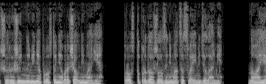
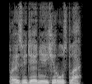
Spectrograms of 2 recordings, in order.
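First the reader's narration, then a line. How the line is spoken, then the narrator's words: Growl. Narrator (Russian): рыкнул он тут же на меня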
